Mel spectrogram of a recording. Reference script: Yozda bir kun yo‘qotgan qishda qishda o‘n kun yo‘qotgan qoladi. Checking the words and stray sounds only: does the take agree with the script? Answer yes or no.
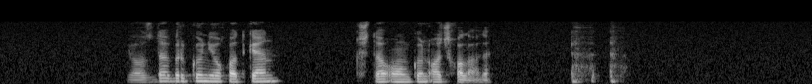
no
